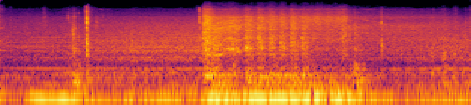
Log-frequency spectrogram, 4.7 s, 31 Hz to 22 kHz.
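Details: Nissan 240SX, not driven since a drift event, oil full and clean: short crank, then the engine catches and revs up to a steady, even idle with no knocks or misfires. Normal start.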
